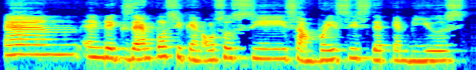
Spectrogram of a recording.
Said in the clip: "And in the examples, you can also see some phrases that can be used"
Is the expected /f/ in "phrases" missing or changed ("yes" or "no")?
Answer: yes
